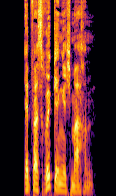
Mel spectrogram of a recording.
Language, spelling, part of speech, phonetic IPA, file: German, etwas rückgängig machen, phrase, [ˈɛtvas ˈʁʏkˌɡɛŋɪç ˈmaxn̩], De-etwas rückgängig machen.ogg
